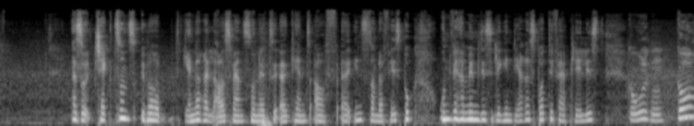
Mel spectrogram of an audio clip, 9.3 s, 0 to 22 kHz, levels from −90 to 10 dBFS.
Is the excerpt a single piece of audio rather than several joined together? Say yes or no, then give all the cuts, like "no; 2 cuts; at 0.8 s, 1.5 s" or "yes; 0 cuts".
no; 1 cut; at 8.3 s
